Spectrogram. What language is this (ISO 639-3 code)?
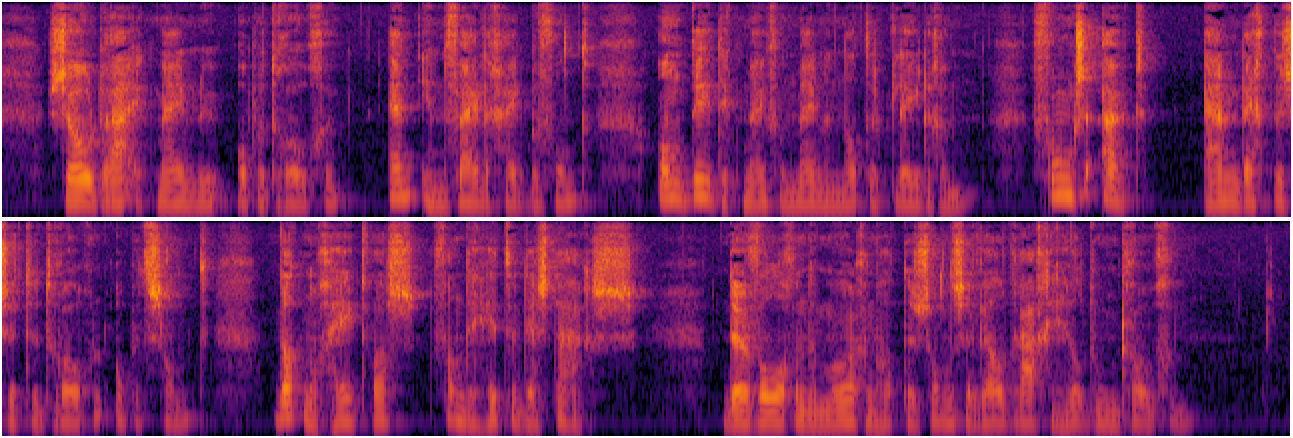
nld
